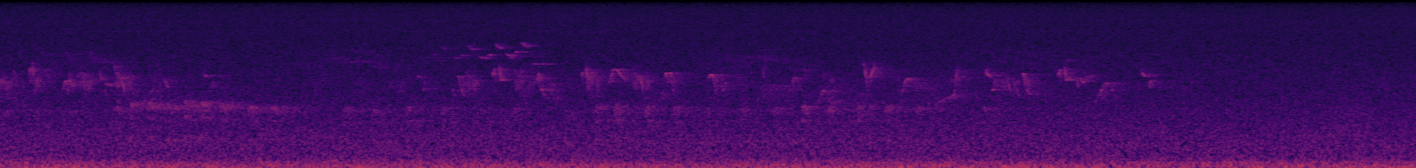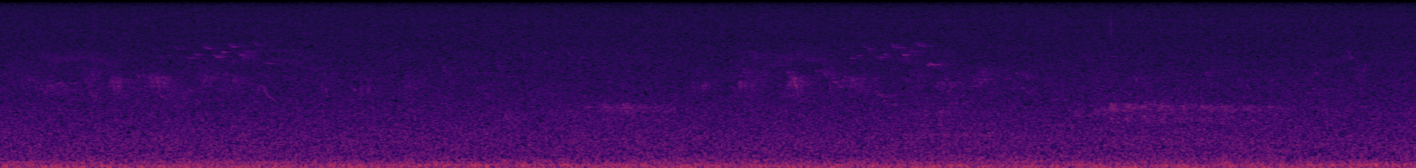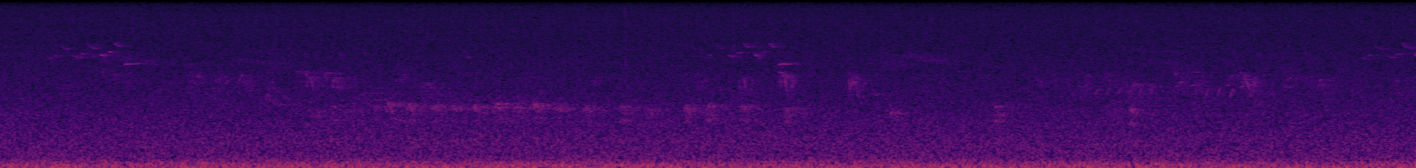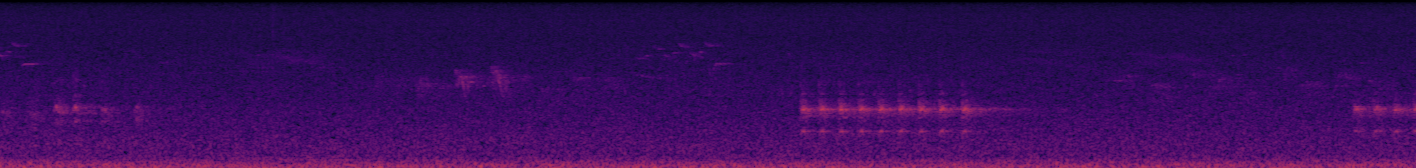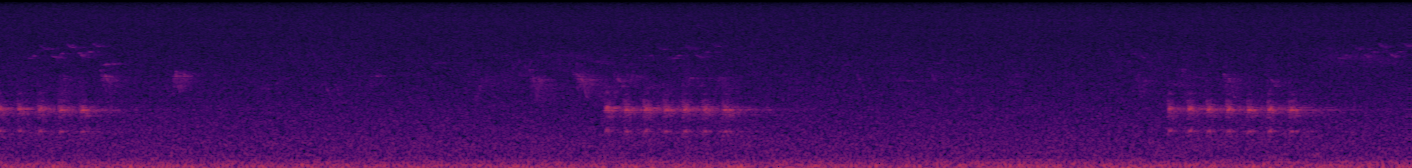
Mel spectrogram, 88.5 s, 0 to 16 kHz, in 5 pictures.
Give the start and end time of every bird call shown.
[0.00, 9.77] Hermit Warbler (Setophaga occidentalis)
[0.00, 11.56] American Robin (Turdus migratorius)
[0.00, 11.56] Common Raven (Corvus corax)
[11.87, 65.56] Western Tanager (Piranga ludoviciana)
[19.16, 64.47] Hermit Warbler (Setophaga occidentalis)
[22.96, 35.97] Common Raven (Corvus corax)
[37.87, 55.77] Common Raven (Corvus corax)
[59.66, 65.56] Common Raven (Corvus corax)
[67.86, 74.27] Common Raven (Corvus corax)
[69.47, 75.17] Hermit Warbler (Setophaga occidentalis)
[70.97, 88.46] Western Tanager (Piranga ludoviciana)
[76.86, 82.67] Common Raven (Corvus corax)
[77.97, 82.36] Hermit Warbler (Setophaga occidentalis)
[84.17, 88.46] Common Raven (Corvus corax)
[85.97, 88.46] Hermit Warbler (Setophaga occidentalis)

